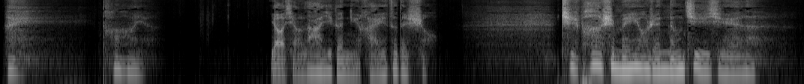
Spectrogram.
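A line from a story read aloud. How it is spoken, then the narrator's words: Sighing. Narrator (Chinese): 苏蓉蓉叹道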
